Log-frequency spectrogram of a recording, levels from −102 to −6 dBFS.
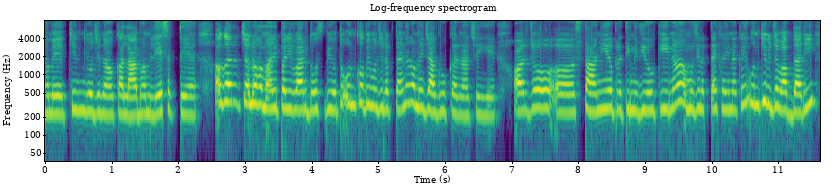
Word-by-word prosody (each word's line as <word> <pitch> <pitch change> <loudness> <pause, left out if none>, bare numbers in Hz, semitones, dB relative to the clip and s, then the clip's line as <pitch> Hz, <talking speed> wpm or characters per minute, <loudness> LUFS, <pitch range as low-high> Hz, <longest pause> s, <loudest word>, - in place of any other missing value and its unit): हमें 230 -1 -1
किन 260 -1 -3
योजनाओं 235 -2 -1
का - - +4
लाभ 215 0 +1
हम 225 0 -3
ले 225 +2 +2
सकते 235 -3 -3
हैं। 220 0 -5 0.3
अगर 355 0 +5
चलो 335 +1 +4
हमारे 295 -3 +2
परिवार-दोस्त 265 -2 +1
भी 270 - -3
हों, 260 -1 0
तो - - -6
उनको 330 +1 -1
भी, 320 0 -2
मुझे 285 -3 -2
लगता 270 0 -3
है 260 - -2
ना, 340 +3 -2
हमें 290 -4 0
जागरूक 245 -2 0
करना 220 -3 -4
चाहिए 215 0 -8 0.3
और 250 +1 +5
जो 280 +4 +1
अ, 240 -4 +1
स्थानीय 260 +2 +1
प्रतिनिधियों 255 0 -3
की 270 +3 -4
ना, 340 +7 +2
मुझे 275 0 -2
लगता 270 -1 -4
है, - - -1
कहीं 270 -1 -4
न 265 - -3
कहीं 315 +6 -5
उनकी 320 +3 +3
भी 330 - +1
जवाबदारी 260 0 +3
260 Hz, 215 wpm, -18 LUFS, 235-280 Hz, 0.3 s, अगर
